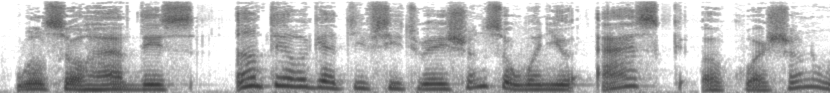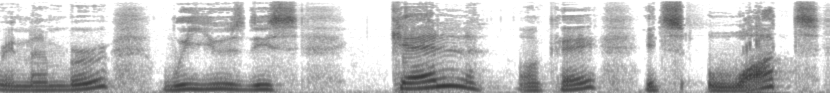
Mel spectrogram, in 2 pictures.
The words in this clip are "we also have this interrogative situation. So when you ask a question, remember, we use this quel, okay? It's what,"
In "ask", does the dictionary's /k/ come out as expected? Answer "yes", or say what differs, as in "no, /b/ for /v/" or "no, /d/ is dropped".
yes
